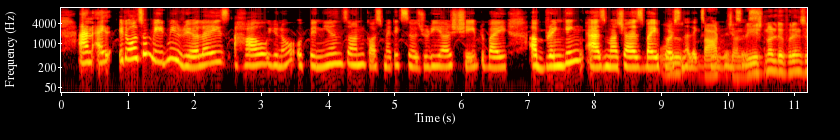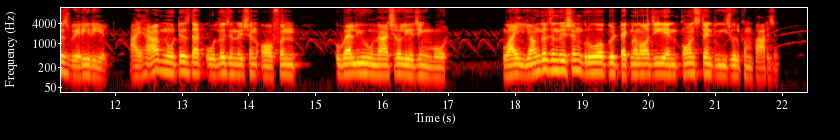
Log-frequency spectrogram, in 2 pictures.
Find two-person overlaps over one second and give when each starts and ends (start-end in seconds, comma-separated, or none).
9.1-10.5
